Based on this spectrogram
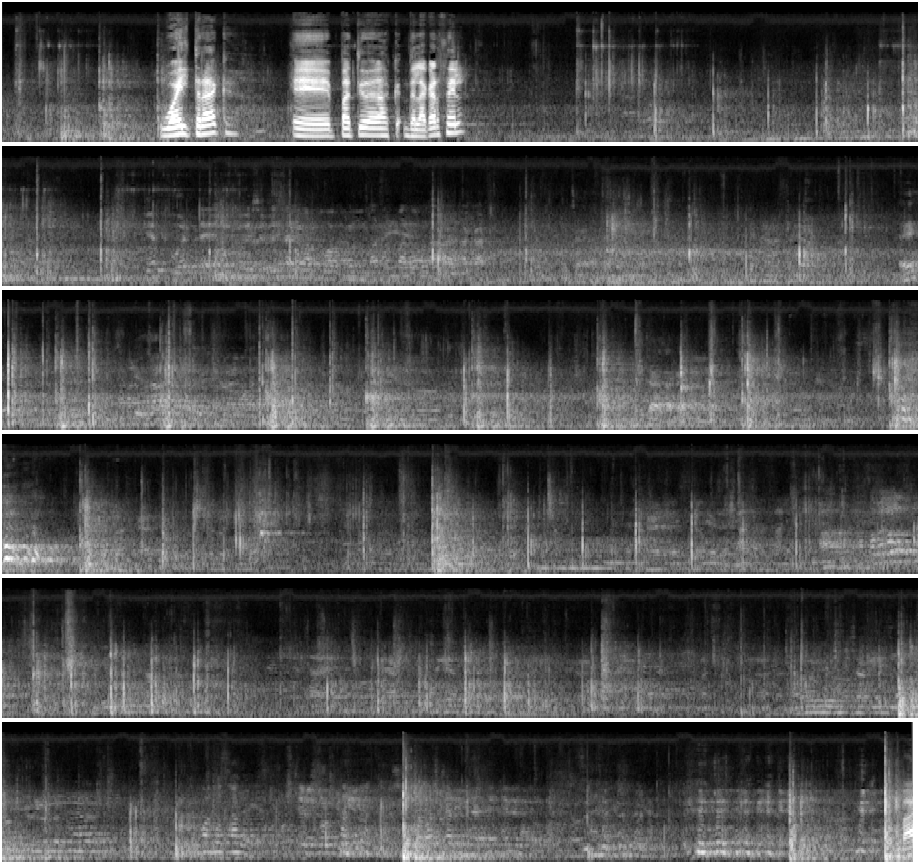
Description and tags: Wildtrack Prison
Sounds recorded from a prision.
ambiance, ambience, atmosphere, background, background-sound, basketball, general-noise, jail, people, prison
